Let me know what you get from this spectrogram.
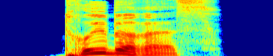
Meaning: strong/mixed nominative/accusative neuter singular comparative degree of trüb
- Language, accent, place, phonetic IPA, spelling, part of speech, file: German, Germany, Berlin, [ˈtʁyːbəʁəs], trüberes, adjective, De-trüberes.ogg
